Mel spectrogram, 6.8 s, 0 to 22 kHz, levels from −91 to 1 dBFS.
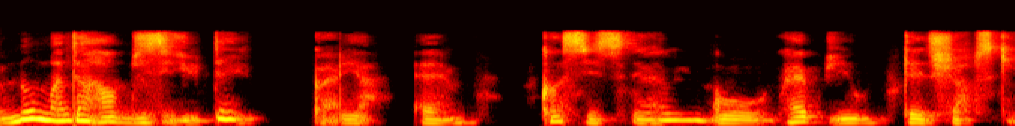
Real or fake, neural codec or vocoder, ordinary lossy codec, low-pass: fake; codec, 16 kHz, 1 kbps, FreqCodec, larger model; none; none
